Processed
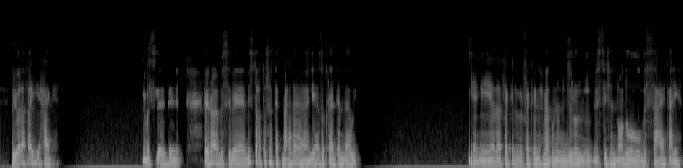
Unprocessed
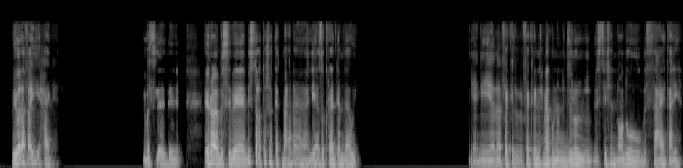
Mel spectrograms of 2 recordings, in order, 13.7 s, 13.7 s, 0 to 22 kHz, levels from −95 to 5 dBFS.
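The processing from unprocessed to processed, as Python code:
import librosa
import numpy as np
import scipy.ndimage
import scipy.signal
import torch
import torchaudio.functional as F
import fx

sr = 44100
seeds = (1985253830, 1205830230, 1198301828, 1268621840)

y = fx.dynamic_eq(x, sr, hz=1000.0, q=1.1, threshold_db=-50.0, ratio=4.0, max_db=6, at=(12.46, 13.05))
y = fx.rider(y, sr, range_db=10, speed_s=2.0)
y = fx.spacing_loss(y, sr, db_at_10k=41)
y = fx.band_squash(y, sr, depth_pct=100)
y = F.gain(torch.from_numpy(y), -5.5).numpy()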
